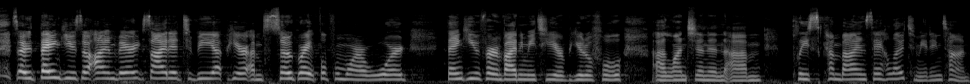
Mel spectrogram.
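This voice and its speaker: A woman with a North Carolina accent speaks at a very fast pace and a fairly high pitch, her bright, sharp tone showing ordinary pitch variation. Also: big swings in loudness. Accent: North Carolina Southern. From North Carolina, Iredell County. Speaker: state senator. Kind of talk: award acceptance speech. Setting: luncheon event with audience.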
